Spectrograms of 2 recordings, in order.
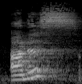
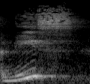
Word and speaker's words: anise: I happen to absolutely adore anise, or sometimes it's pronounced anise, and that is the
